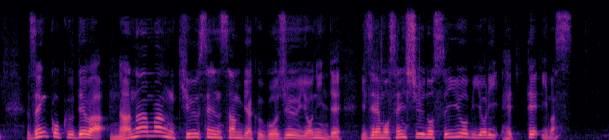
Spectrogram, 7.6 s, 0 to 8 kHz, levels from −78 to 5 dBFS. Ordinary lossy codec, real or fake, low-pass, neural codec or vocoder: Opus, 64 kbps; real; 7.2 kHz; none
